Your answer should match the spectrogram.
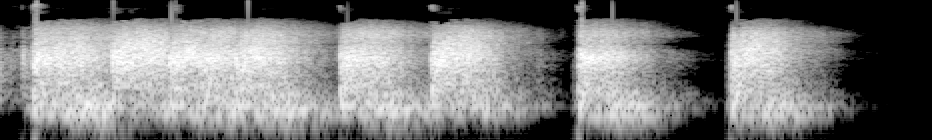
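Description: A burst of loud gunshots, about five or more booming blasts in irregular succession, each with a long rumbling tail that runs into the next, then cuts off. No one speaks.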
